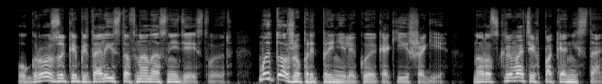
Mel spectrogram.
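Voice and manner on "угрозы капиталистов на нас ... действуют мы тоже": ordinary delivery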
